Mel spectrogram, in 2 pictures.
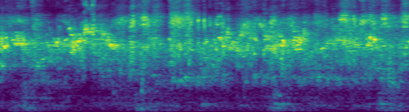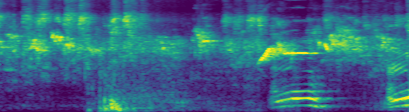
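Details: Pet parrot indoors in a small room: harsh, broadband screeching squawks repeated throughout, with a louder rising squawk and harmonic chatter near the end.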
